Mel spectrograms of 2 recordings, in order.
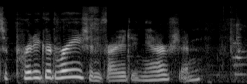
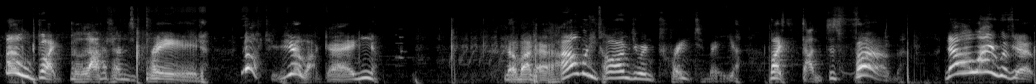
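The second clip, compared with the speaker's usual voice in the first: put-on grumpy old sailor; 4 semitones higher, 7 dB louder than usual. Old sailor Bobbery loudly refusing his unwanted visitors. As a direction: roar him away like a stubborn old salt.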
